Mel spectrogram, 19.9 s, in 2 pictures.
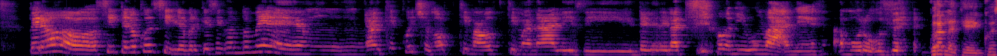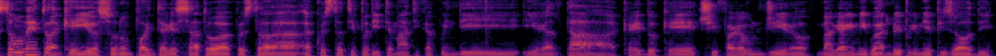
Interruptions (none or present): none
